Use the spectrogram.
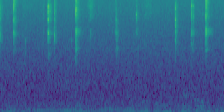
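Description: A metal blade scores dense crosshatch lines into the surface of a solid white soap bar held in a hand with pink nails. Quiet, crisp, bright clicks and short scrapes sound at irregular intervals, each dying away almost instantly. A low, steady hum runs underneath throughout.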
